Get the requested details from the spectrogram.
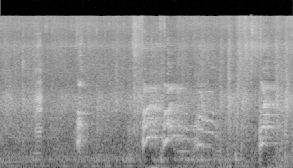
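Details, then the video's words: Pet dog nearly two years old, barking to call its owner to take out the trash; it also barks when it needs to go to the toilet. Short sharp barks at irregular intervals, about five bursts, over a faint indoor background. "Bé chó thông minh biết kêu chủ đổ rác khi có người"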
